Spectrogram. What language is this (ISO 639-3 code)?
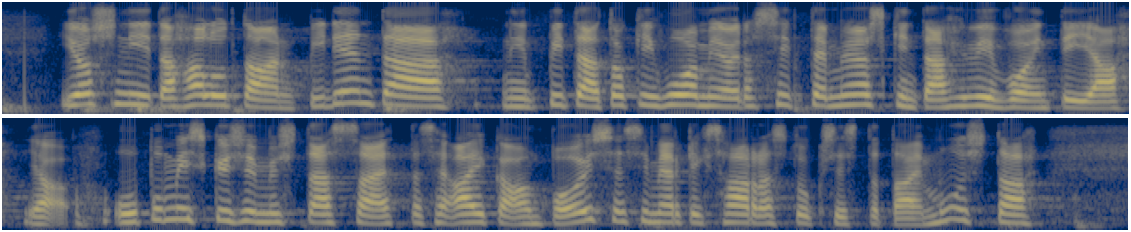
fin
